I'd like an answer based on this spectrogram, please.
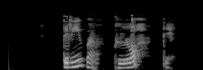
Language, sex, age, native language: Icelandic, female, 9, Icelandic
